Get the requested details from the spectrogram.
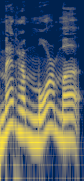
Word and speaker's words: Metamora: And Larry in Metamora, Michigan. Hope I'm saying that right. – Metamora. – Metamora. – Yes.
